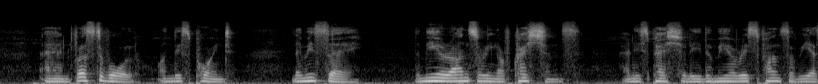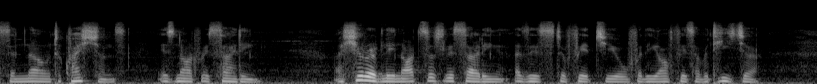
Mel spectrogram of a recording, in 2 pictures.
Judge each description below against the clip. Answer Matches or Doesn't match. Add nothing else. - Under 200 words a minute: Matches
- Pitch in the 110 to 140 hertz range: Matches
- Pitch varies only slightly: Matches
